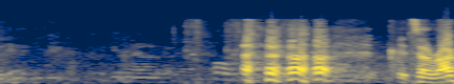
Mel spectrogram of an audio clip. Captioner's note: cameras clicking; laughs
